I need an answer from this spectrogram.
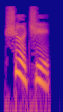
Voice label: "设置" she zhi, chinese; cyberchinese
